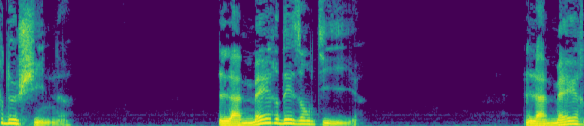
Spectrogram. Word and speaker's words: Antilles: So you get this E sound. Antilles.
